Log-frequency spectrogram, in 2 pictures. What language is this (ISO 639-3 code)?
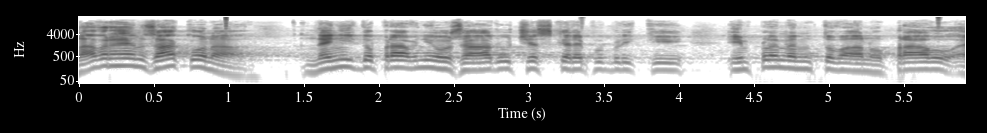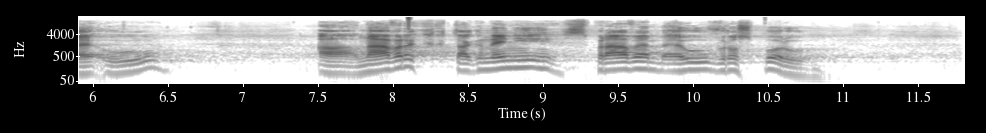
ces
